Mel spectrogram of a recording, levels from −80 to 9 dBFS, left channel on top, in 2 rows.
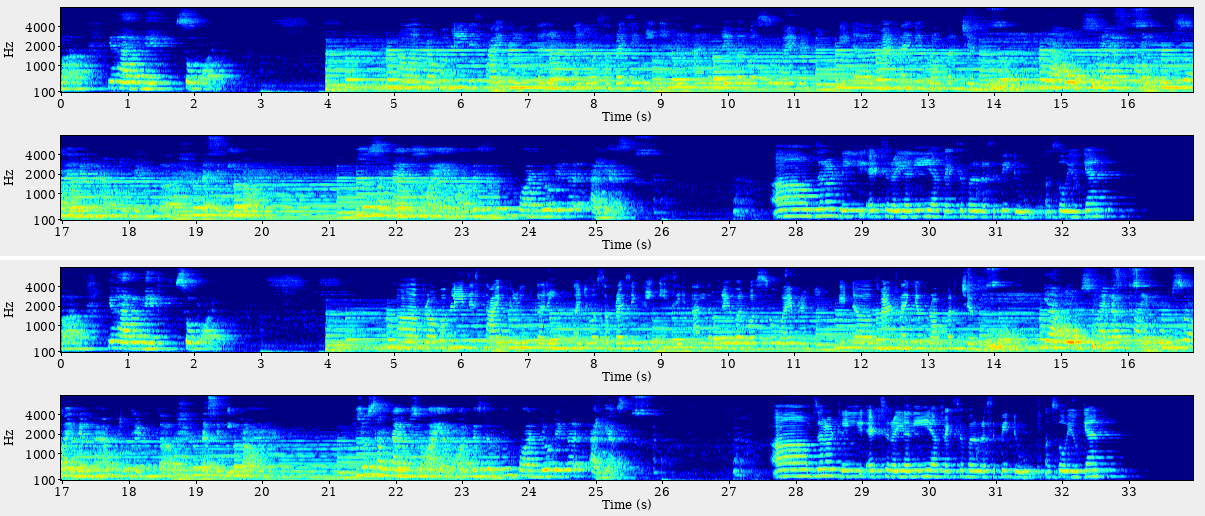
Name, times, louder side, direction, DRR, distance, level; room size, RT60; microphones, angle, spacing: voice 1, 0.0-2.3 3.3-3.5 13.9-20.3 21.4-25.7 27.1-27.2, right 1 dB, 80° right, 5 dB, 3.6 m, -28 dB
sound 1, 4.0-23.6, left 2 dB, 80° left, 2.0 m, -27 dB
voice 2, 5.0-11.4 11.7-13.7 14.9-15.1 27.6-32.5, right 1 dB, 45° right, 5 dB, 2.9 m, -30 dB
21.5 x 21.5 x 8.5 m, 1.0 s
head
